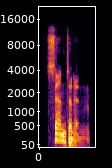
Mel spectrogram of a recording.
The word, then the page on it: santonin: British English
